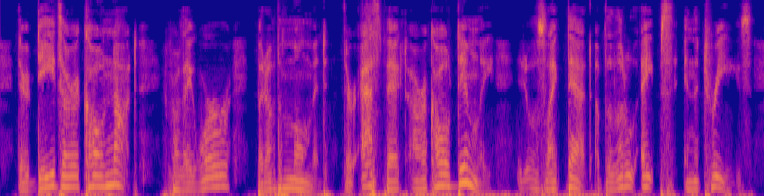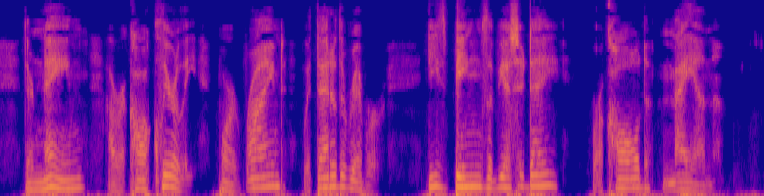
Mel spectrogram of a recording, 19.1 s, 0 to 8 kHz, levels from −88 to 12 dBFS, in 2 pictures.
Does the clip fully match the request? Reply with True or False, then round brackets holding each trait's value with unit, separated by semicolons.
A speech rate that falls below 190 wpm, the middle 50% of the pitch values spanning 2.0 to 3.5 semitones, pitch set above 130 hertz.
False (155 wpm; 5.2 semitones; 140 Hz)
